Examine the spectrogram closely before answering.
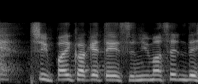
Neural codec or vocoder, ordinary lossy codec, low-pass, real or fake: codec, 16 kHz, about 1 kbps, DyCAST, with the encoder's durations; none; 7.2 kHz; fake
